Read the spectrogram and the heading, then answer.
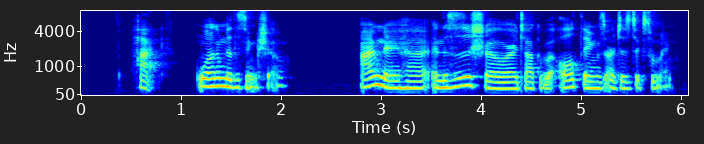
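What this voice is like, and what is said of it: Slightly congested, off-sounding voice. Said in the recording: “I have a bit of a cold, so I'm sorry if my voice sounds a little off”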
